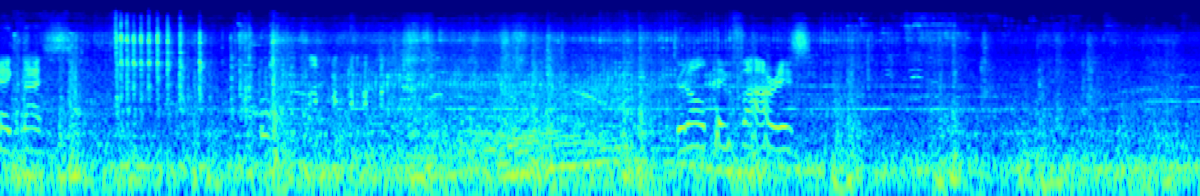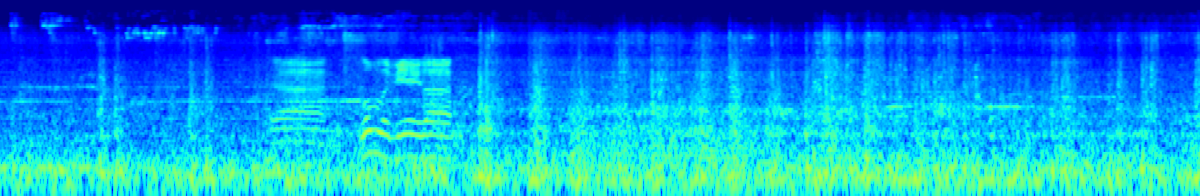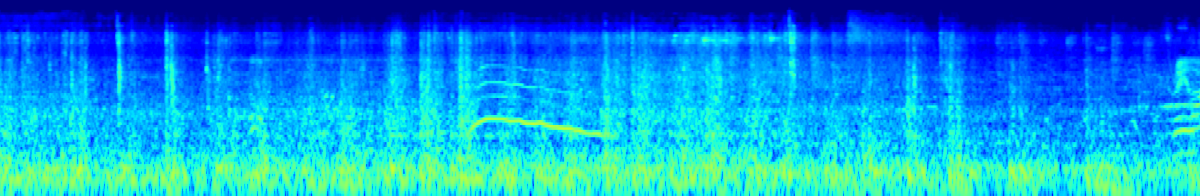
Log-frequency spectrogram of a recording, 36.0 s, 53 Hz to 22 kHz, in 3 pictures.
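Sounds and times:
roller coaster rumbling and rattling: 0.0s - 36.0s.

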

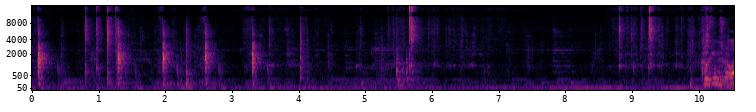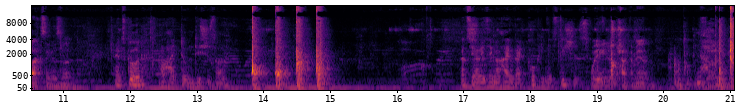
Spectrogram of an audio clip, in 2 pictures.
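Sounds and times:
knife chopping on wooden board: 0.0s - 3.6s
faint background music: 0.0s - 21.0s.

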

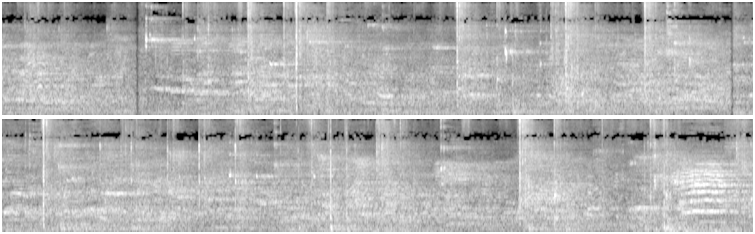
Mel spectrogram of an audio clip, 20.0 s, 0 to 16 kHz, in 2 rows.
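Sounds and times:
hum of voices in gym hall: 0.0s - 20.0s.

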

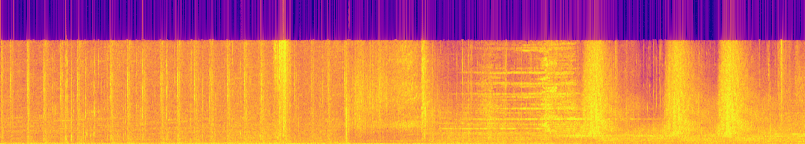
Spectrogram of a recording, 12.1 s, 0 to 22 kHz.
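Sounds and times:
dramatic music tones: 0.0s - 12.0s.

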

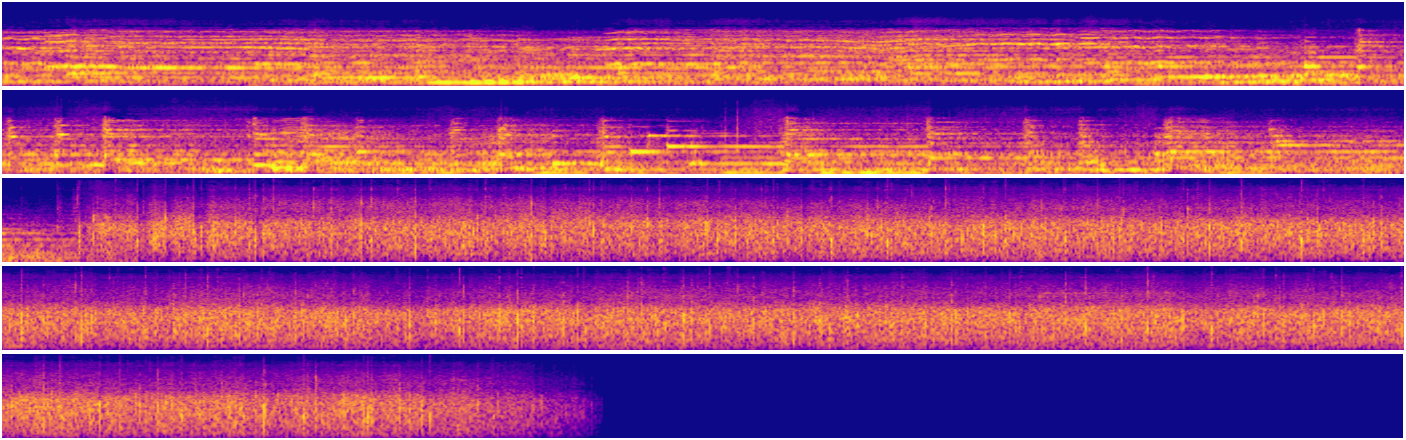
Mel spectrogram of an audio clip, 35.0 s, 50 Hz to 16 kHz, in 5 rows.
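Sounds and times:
audience applauding: 14.3s - 31.0s.

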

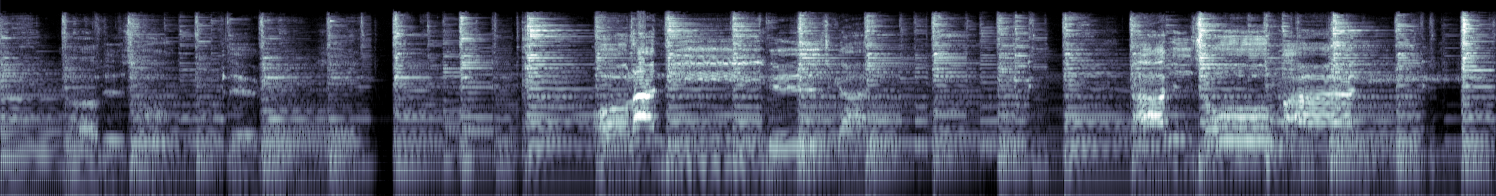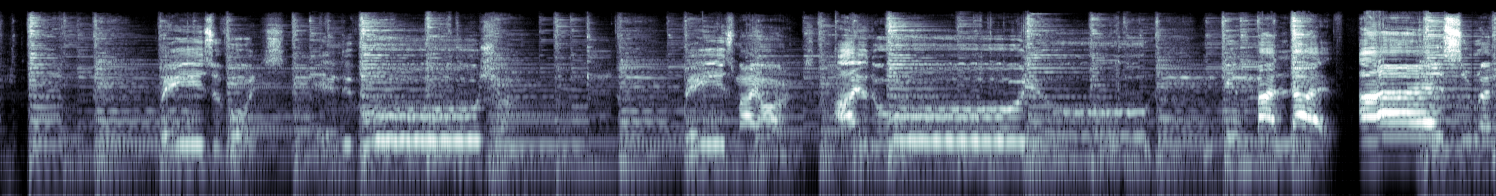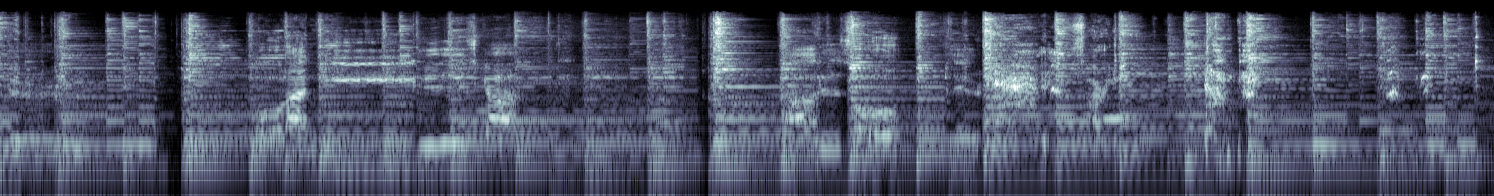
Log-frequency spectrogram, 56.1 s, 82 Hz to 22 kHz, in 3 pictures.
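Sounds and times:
man singing: 0.0s - 4.6s, 7.4s - 11.8s, 14.1s - 20.0s, 20.6s - 25.6s, 27.0s - 39.1s, 39.7s - 45.8s, 47.1s - 51.7s
strummed acoustic guitar: 0.0s - 56.0s.

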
